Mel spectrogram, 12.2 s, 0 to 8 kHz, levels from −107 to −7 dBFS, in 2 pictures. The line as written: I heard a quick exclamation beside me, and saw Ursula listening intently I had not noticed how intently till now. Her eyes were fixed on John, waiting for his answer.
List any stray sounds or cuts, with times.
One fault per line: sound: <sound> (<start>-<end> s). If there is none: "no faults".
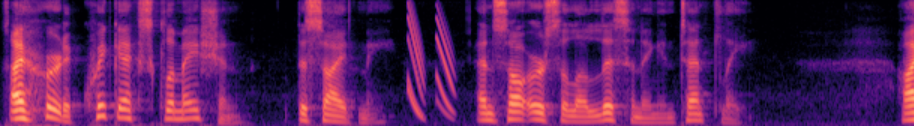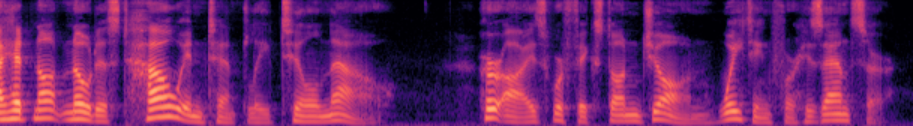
sound: chirp (2.7-3.0 s)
